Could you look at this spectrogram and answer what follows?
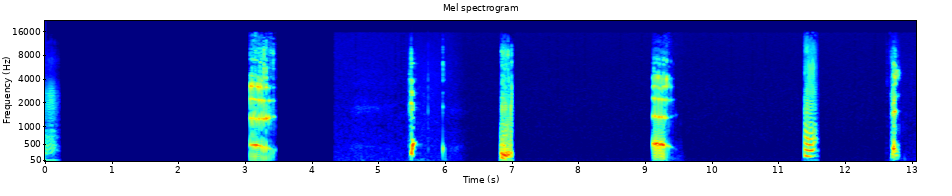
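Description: Six or seven short, separate burps with silent gaps between them, from a sound-effect recording.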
